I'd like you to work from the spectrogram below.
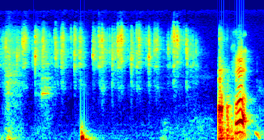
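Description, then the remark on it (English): A quick flurry of small clattering rattles as two dice are shaken and rolled during a tabletop game runs for about two and a half seconds, broken by a couple of soft thumps, then a burst of voices. “I didn't use one of the dice, so I'm using both of these.”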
